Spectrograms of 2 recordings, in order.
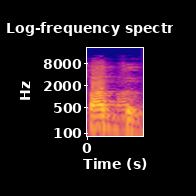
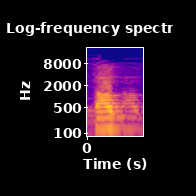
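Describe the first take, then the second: First: The final d is released with a jolting bounce. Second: The final d is held smoothly without a bounce. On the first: The speaker calls it wrong. "যেন ধাক্কা না পড়ে, তাদ এভাবে যাতে না হয়" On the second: The speaker calls it right. "তাদ ধরে রাখতে হবে"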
